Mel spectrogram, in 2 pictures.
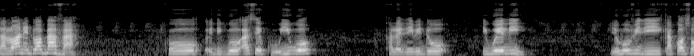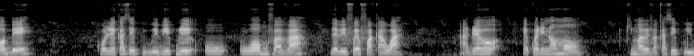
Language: Ikposo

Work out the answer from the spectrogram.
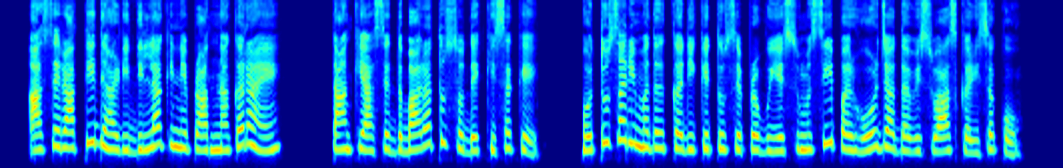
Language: Mandeali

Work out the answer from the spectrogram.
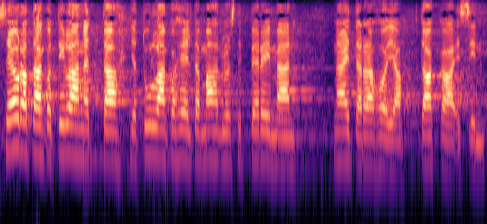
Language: Finnish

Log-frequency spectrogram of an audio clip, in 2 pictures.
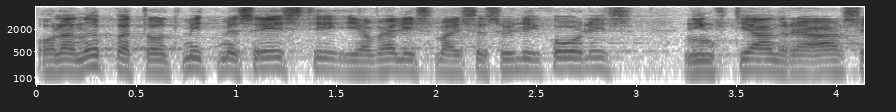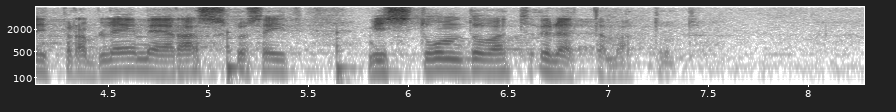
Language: Estonian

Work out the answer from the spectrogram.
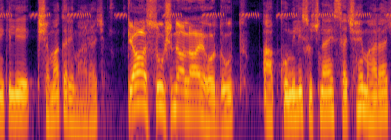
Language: Hindi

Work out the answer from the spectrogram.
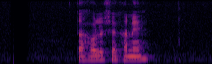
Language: Bangla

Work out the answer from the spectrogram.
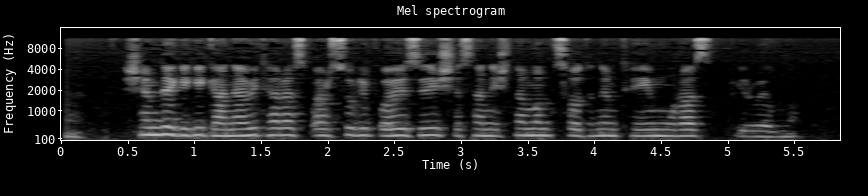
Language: Georgian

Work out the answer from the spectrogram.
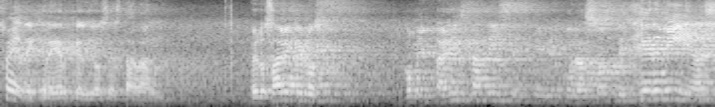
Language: Spanish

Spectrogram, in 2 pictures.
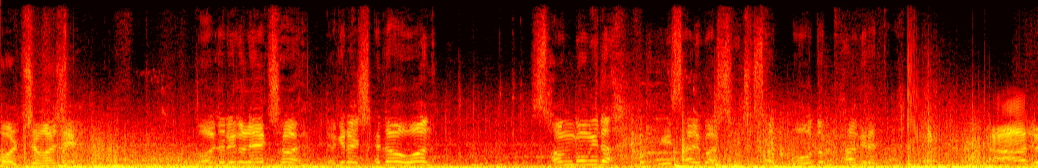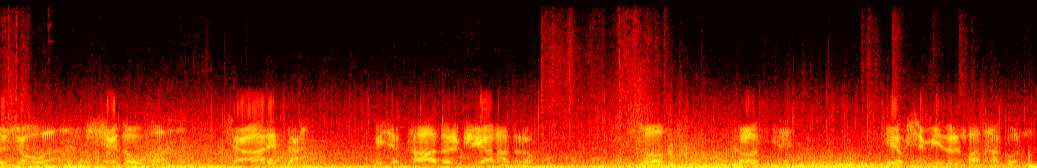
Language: Korean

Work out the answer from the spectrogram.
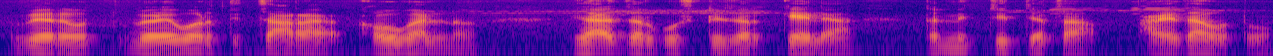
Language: Marathi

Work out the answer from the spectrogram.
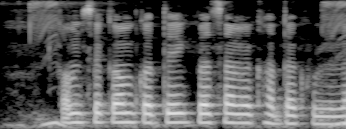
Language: Magahi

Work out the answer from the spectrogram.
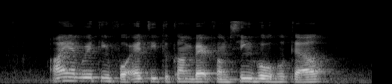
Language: English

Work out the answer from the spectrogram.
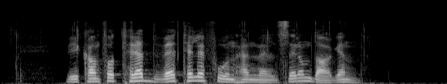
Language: Norwegian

